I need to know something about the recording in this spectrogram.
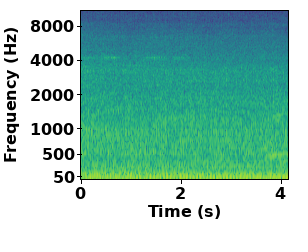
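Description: Semi truck's diesel engine running under a steady rushing noise as the tractor-trailer backs slowly, heard from a microphone mounted outside the cab.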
